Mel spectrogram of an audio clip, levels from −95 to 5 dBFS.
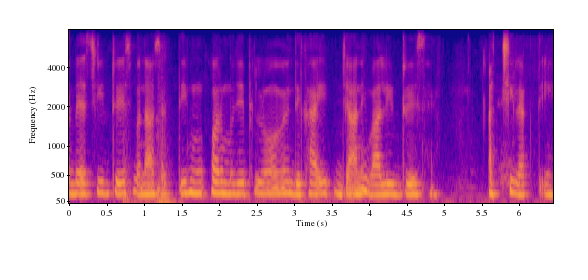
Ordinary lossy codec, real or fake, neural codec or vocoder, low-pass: Opus, 24 kbps; real; none; 7.2 kHz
